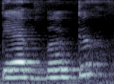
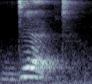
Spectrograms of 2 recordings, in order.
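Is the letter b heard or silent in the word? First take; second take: heard; silent. First: A b sound is heard in the middle. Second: No b sound is heard at all. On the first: The speaker calls it wrong. "No, that is wrong" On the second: The speaker calls it right. "बी के बाद जब भी T आता है ... हमारा बी silent होता है"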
